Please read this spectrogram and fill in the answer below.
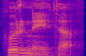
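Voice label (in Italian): "corneta", dialettale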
